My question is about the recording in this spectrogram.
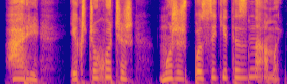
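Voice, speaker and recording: A man's voice: very high-pitched, fast, creaky, husky, no echo, clean studio sound, voice pushed up, full character voice. A man voicing an eager, star-struck young schoolboy in an audiobook who keeps pestering an older boy. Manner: excited, pestering.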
